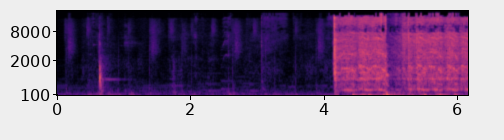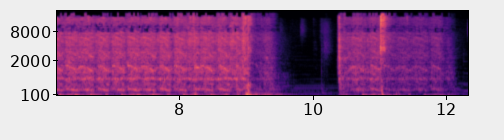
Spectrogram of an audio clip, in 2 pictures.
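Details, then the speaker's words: Bayliner MerCruiser engine at first start after a head gasket job: long, even cranking bursts that never fire or catch, a no-start caused by spark plug wires installed in the wrong order. "What'd you do? Wrong plug? Parts plug? Yeah, spark plugs are on backwards."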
